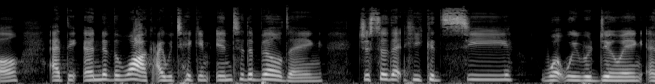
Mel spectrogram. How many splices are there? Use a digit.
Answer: 0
